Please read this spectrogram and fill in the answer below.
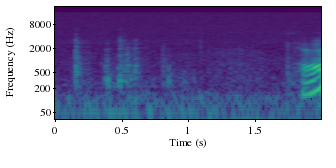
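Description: A few faint clicks and rustles in the first half-second of rope being pulled through a Ropeman rope clamp, taking up slack in a standing-frame harness line.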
